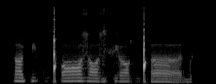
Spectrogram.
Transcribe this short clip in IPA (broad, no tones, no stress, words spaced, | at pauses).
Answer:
ʌpʲøp ǃʼɔːzɔːzfʲɔː ǃʼʌːd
